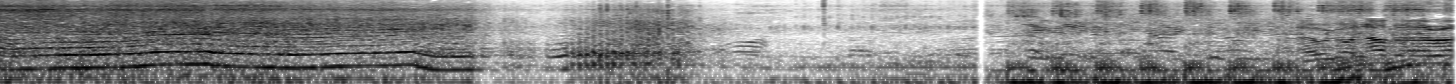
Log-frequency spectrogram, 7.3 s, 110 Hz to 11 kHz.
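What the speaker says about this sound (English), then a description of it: "Now we've got a Mark 1 Escort with a rotary engine coming out as well behind" Drag racing at a Malta strip: a rotary-engined Mark 1 Ford Escort roars loudly near the line, with a tonal engine sweep that dips, then a second harsh burst of revving, all under a commentator's continuous talk.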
